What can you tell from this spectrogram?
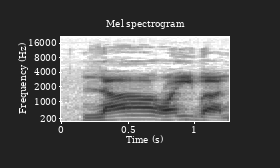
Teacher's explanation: Lam we read in light sound, and also we long due to alif madda.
